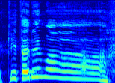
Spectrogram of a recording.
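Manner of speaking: very high, stretched-out excited imitation; hyped character impression. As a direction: echo a hyped-up girl, holding the last vowel long. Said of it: "She's, like, so hype about it".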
